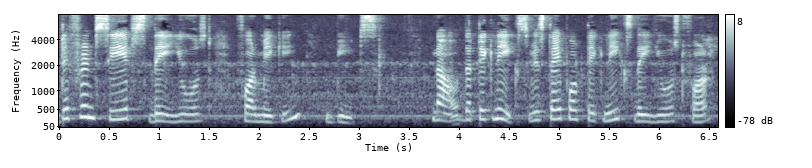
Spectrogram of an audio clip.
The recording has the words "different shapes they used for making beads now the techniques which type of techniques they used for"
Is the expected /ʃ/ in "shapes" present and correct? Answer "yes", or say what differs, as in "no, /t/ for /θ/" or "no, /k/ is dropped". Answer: no, /s/ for /ʃ/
